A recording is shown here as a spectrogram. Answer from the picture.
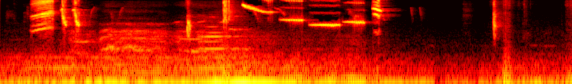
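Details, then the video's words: Tledekan gunung singing rapidly to stimulate other birds: harsh high bursts, then descending whistled slurs and short clear notes, with a noticeable low hum throughout. "Tledekan gunung gacor!! sangat cepat merangsang bunyi burung tledekan malas bunyi"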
